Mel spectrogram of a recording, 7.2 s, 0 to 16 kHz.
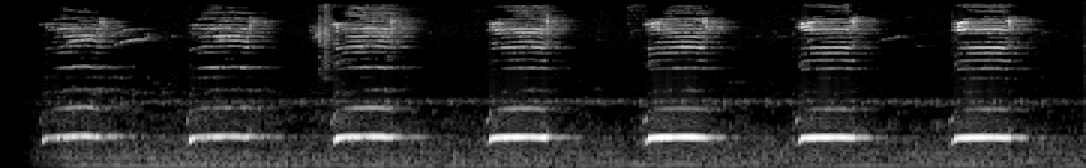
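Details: An African wild dog gives a run of short, hooting notes, about one each second, in an open bush plain in South Africa's Sabi Sands game reserve, in 2020, on an afternoon game drive starting around 4:30pm.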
